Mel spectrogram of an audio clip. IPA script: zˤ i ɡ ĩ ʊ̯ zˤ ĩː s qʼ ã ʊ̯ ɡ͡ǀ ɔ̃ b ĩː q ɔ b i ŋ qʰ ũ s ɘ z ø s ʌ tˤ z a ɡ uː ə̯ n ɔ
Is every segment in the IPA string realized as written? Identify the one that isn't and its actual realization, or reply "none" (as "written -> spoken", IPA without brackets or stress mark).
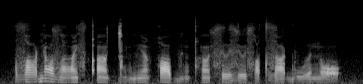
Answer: none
